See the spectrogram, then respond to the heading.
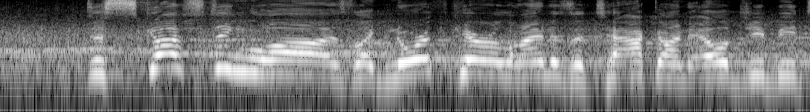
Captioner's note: cheering and applause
